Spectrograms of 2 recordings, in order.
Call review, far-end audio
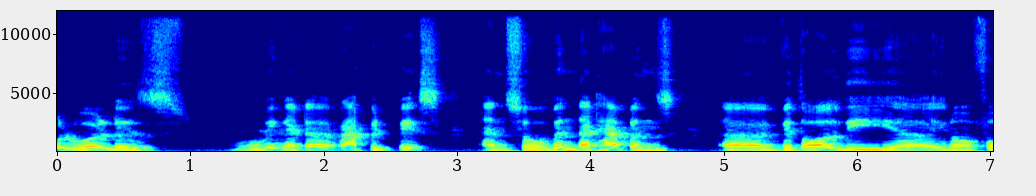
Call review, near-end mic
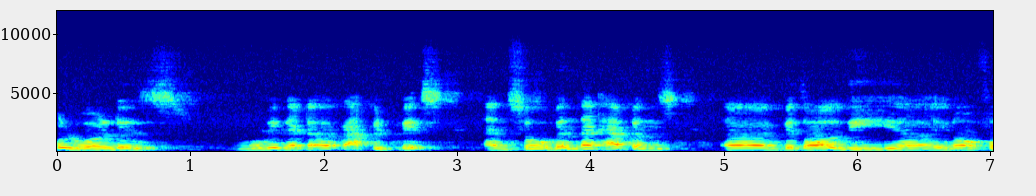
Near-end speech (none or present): none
